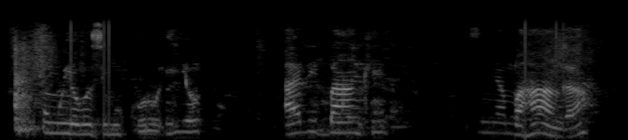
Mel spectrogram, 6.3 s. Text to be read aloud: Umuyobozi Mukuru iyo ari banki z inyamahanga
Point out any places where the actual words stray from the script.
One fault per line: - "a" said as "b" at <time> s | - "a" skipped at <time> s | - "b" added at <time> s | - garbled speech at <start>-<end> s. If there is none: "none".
none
